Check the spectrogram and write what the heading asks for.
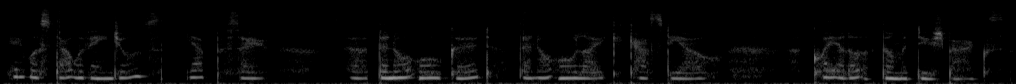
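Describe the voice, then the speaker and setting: In a soft-spoken ASMR roleplay, a woman plays a calm, weary demon hunter guiding a newcomer in a gentle, hesitant whisper. Her voice sits high, and her mood is calm and explanatory.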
